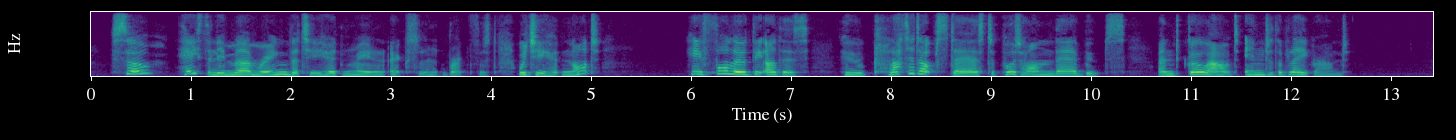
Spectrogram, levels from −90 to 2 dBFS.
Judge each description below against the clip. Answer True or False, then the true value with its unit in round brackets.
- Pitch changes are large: True (5.7 semitones)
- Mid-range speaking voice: False (230 Hz)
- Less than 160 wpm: True (145 wpm)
